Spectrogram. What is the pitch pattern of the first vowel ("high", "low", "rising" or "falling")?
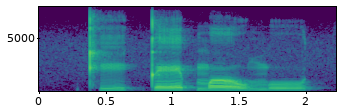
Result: falling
